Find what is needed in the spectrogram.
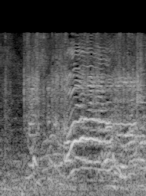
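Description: Several people's voices chattering and calling out, with one high, drawn-out call about a second in.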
